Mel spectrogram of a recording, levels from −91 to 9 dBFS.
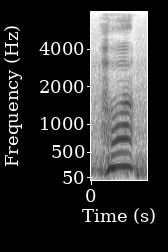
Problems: constant background noise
